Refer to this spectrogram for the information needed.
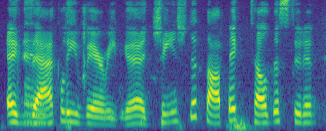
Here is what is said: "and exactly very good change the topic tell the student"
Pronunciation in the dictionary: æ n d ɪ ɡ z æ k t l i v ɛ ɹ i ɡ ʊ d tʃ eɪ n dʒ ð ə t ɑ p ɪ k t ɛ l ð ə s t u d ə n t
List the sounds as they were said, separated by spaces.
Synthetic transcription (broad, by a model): ɪ ɡ z æ k t l i v ɛ ɹ i ɡ ʊ d tʃ eɪ n dʒ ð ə t ɑ p ɪ k t ɛ l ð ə s t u d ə n t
